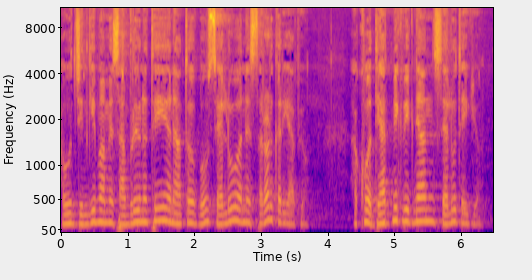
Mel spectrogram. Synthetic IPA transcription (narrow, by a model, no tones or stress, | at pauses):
əũd͡ʒɪ̃nɡimãmẽsãmbʱɭjũnət̪ʰiəneat̪obəusɛluənesəɾəɭkəɾiapjo | akʰoəd̪ʱjat̪mɪkʋɪɡnjansɛlũt̪ʰəiɡjo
